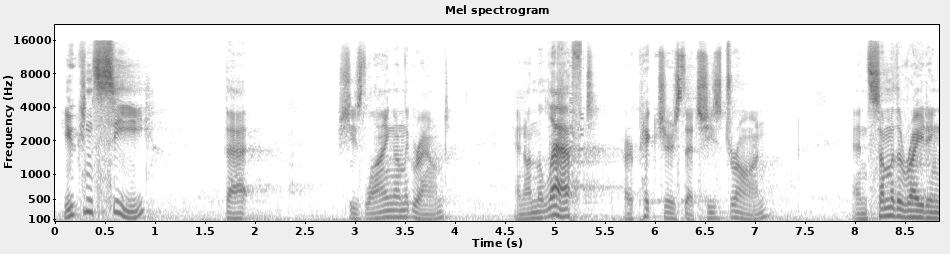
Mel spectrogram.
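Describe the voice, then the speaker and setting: A man's voice: on the low side, bright, forceful tone. A man from Nova Scotia whose first language is French, giving a chatty conference lecture and checking in with the audience. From Nova Scotia, Canada. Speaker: conference speaker. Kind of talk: conversational lecture. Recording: long reverb of a hall.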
